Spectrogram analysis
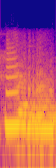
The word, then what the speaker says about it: Tierra: It's Tierra, but depending on where I'm from, which way should I pronounce it? Right. I've been practicing rolling my R's just for this, okay?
